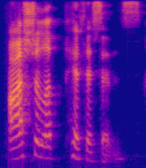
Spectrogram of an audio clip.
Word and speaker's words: australopithecines: as australopithe signs and there's a pronunciation guide i need to really speed up but i want to talk to you about the pronunciation guide um oh la peh the sins australopithecines or southern apes they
